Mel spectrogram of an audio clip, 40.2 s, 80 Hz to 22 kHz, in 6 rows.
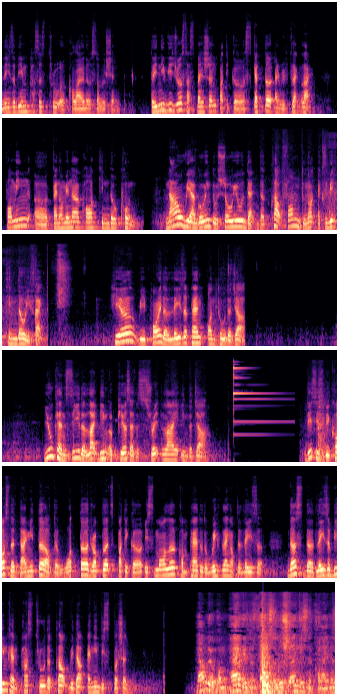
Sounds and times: Speech: 0:00.0 - 0:02.4, 0:03.0 - 0:14.4, 0:15.6 - 0:18.3, 0:20.9 - 0:24.4, 0:26.2 - 0:36.2, 0:37.4 - 0:40.1
Inside, small room: 0:00.0 - 0:40.1.

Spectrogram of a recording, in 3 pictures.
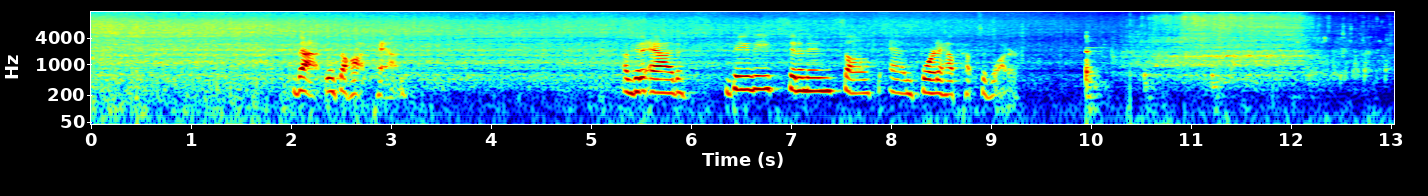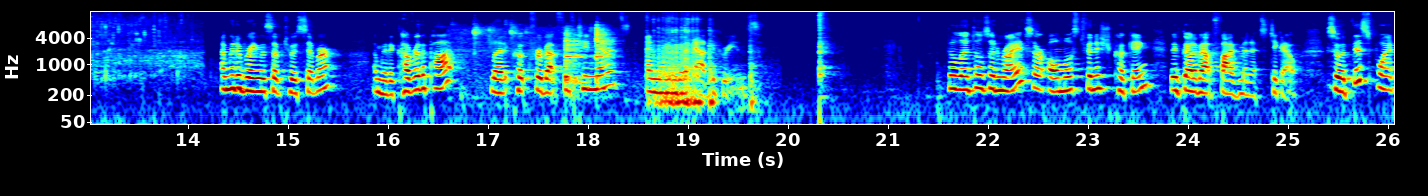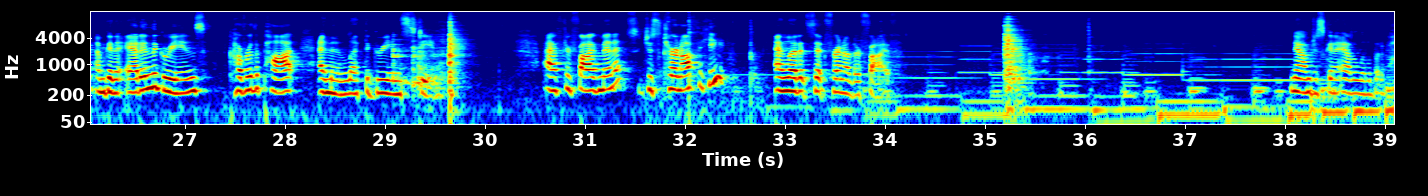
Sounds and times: Frying (food): 0:00.0 - 0:14.2, 0:16.5 - 0:18.3
Sizzle: 0:00.0 - 0:14.2, 0:16.5 - 0:18.4.

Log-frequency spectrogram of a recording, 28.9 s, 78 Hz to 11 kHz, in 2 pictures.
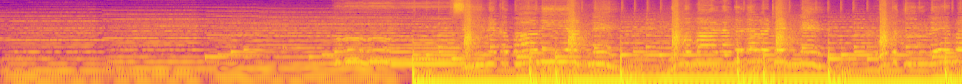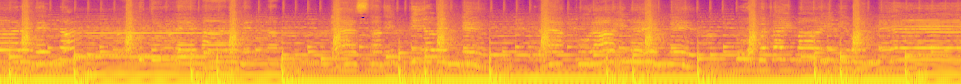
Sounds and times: Tender music: 0:00.0 - 0:28.8.

